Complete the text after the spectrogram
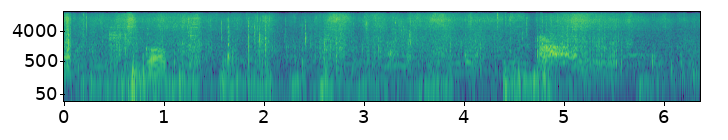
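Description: Metal buckles and straps click and rustle.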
